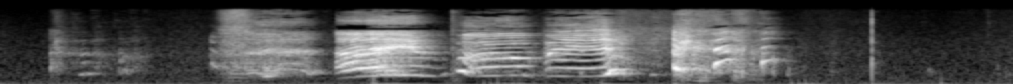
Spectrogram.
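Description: A person crying and wailing in a tantrum: several high-pitched, wavering sobbing cries starting about a second in and stopping near the end.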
